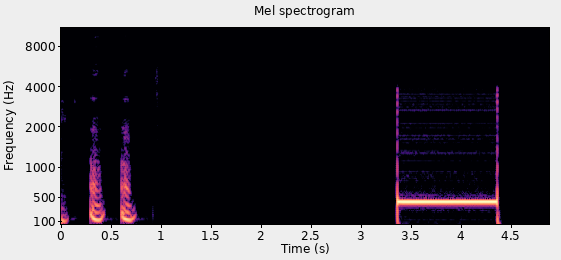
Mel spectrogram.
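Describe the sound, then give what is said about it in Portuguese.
A telephone tone sounds as a call is placed: one steady, mid-pitched tone lasting about a second, alone, after a brief burst of speech at the start and a long silence. “Agora eu vou ligar.”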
